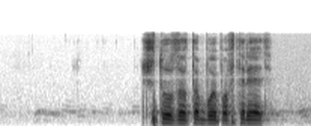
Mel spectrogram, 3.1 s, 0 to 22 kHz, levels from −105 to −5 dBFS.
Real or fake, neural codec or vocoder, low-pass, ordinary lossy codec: real; none; 7.2 kHz; none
